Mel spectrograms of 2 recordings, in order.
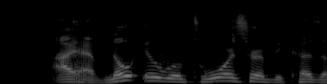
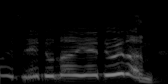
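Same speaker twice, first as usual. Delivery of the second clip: much higher, loud exasperated plea; loud pleading rant; 8 dB louder, much faster than usual. Real, not acted. Streamer shouting advice at Van, loud pleading rant. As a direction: yell at a friend to stop apologizing. Ranting at Van's statement.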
